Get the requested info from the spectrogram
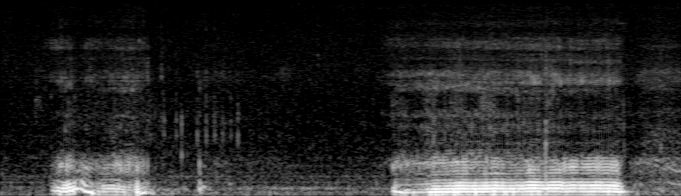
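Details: Snoring in a sleeping Boxer dog, described as talking in his sleep: two long, low, rumbling snoring breaths with quiet room noise between them.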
